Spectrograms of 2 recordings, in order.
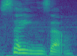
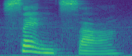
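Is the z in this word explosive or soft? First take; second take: soft; explosive. First: The z is a soft buzzing sound. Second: The z is an explosive ts sound. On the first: The speaker calls it wrong. "Não vai ser nunca senza" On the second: The speaker calls it right. "o Z é explosivo"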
